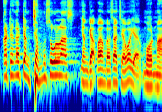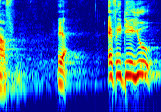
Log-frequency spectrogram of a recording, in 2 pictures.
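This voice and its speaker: A man's voice: a little high, big pitch swings, moderate pace. A man preaching a folksy, joking sermon, often putting questions to his audience. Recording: long reverb from a hall.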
